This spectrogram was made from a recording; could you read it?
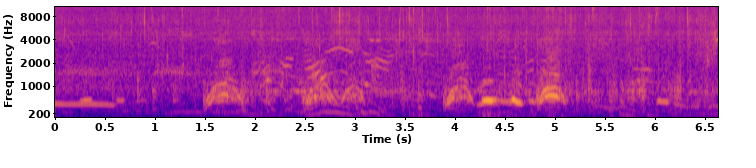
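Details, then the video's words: Tundra swans, adults with a juvenile, on 1 January 2014; a steady held tone opens, then several rounded, nasal honking calls overlap from multiple birds, with a few thin level notes. "コハクチョウ "Cygnus columbianus" の鳴き声"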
